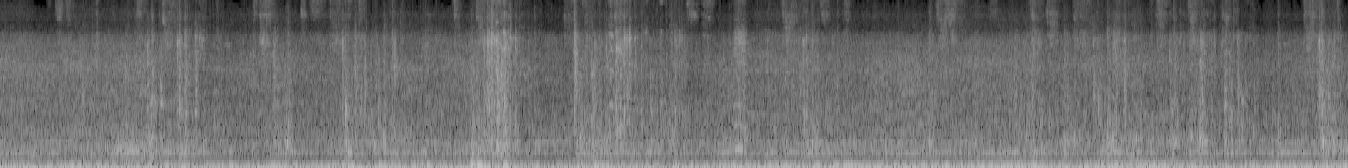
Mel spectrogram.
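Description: A diesel hydraulic excavator engine rumbles under load, heard from inside the cab.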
